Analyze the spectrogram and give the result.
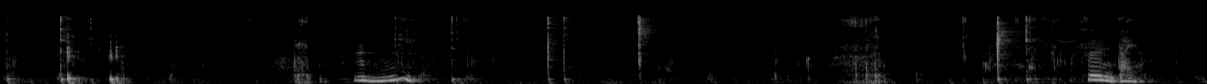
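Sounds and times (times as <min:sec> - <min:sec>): slurp from a spoon: 0:08.1 - 0:09.0.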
